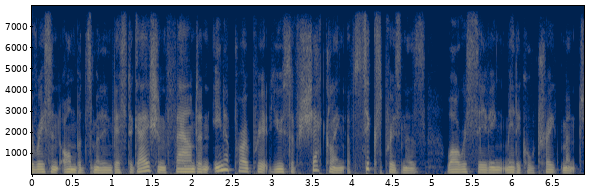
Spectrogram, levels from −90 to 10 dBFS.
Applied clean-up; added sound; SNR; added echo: none; none; none; none.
